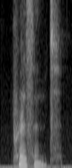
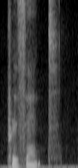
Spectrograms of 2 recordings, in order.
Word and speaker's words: present: word number 21 is present or present the word present or present can be pronounced in two ways even though they share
